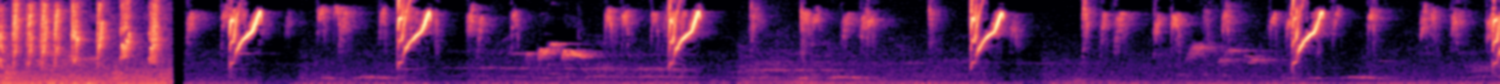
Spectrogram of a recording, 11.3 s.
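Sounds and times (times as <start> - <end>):
sunbird soft twitters and trills: 0.0 - 11.2.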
